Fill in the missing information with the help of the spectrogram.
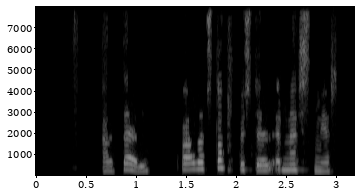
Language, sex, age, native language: Icelandic, female, 30-39, Icelandic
